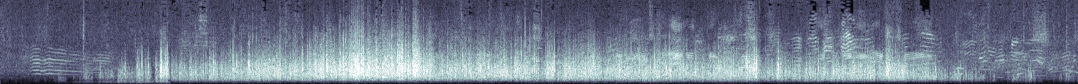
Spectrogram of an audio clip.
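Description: Crowd of sideline spectators shouting and cheering, building about a second in, loudest around four seconds and dying down near the end.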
